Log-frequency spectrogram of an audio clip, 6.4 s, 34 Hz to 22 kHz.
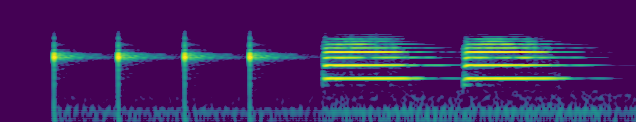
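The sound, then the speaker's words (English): Four short, evenly spaced tones of one pitch, each a sharp attack that decays quickly into silence, are followed by two longer sustained tones with a rich, steady timbre. “1D. Quarter notes followed by quarter rests sound like this.”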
